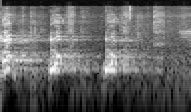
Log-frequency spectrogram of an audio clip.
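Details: Household Golden Retrievers José and Butter, meeting a new friend. Three loud, clipped barks in quick succession, half a second apart, then a short quiet spell.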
